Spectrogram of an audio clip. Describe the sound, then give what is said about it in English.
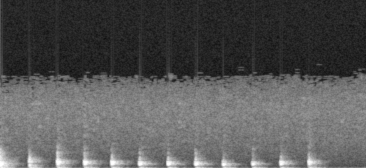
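A steady series of about a dozen knocks on a door, evenly spaced and moderately loud, each a dull thud with a brief ring, with no voices. “Behold, I stand at the door and knock.”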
